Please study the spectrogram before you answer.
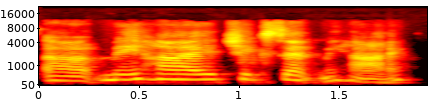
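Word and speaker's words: Csíkszentmihályi: I put the pronunciation key there for me. His name is Mihai Csikszentmihalyi, who first identified flow in 1975.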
